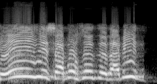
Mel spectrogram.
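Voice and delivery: high-pitched startled call, acted out; startled exclamation. Saúl, woken by the shouting, recognizes David's voice, startled.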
